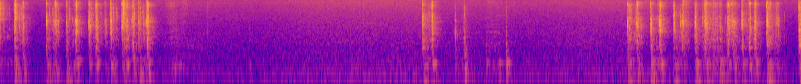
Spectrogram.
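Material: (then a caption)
Plastic. Fingertips type steadily on a black plastic backlit computer keyboard resting on a wooden desk, producing sharp, dry clicky keystrokes with bright high clatter and a soft low thump. The typing comes in a quick burst, a long quiet pause broken by a few scattered taps, then another fast run of keystrokes.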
